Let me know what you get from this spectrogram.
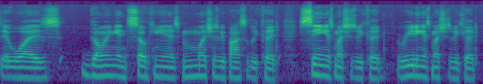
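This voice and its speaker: A man from the United States hosting a podcast, explaining things in a relaxed, rambling way. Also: on the low side, clear, resonant tone. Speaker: podcast host. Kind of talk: casual chat.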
